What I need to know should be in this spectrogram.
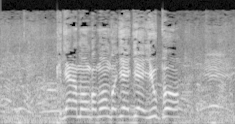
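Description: A man speaks loudly close by, over the crowd.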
